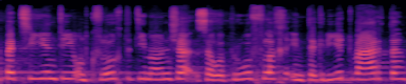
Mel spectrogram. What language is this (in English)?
Swiss German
